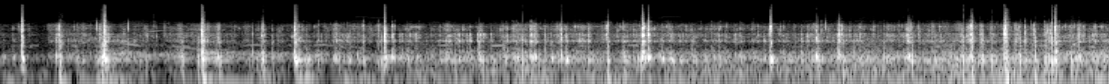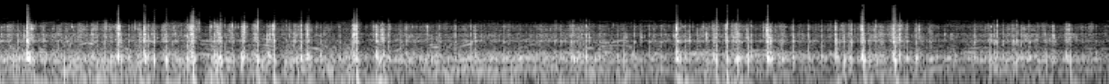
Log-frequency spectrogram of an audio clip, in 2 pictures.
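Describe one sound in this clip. A mountain bike's frame and chain rattle over bumps.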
